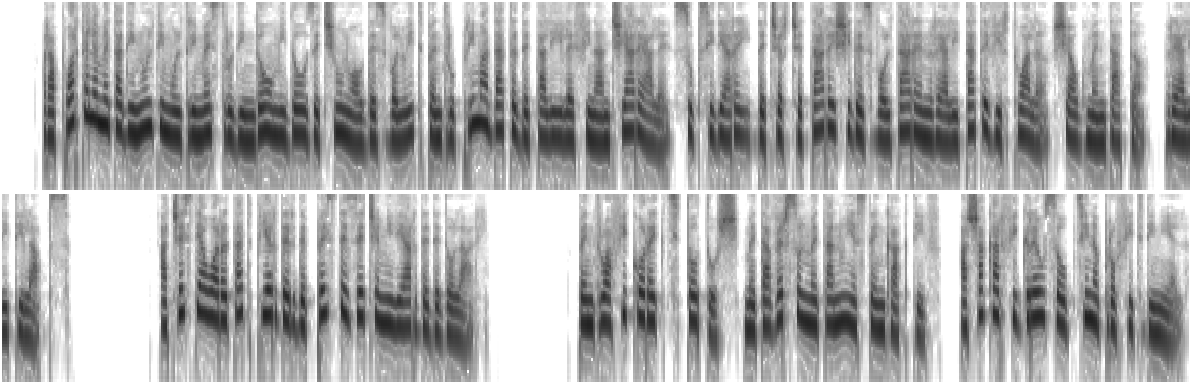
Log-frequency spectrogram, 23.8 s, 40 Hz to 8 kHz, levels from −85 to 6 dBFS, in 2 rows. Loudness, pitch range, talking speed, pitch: -19 LUFS, 170-220 Hz, 145 wpm, 190 Hz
